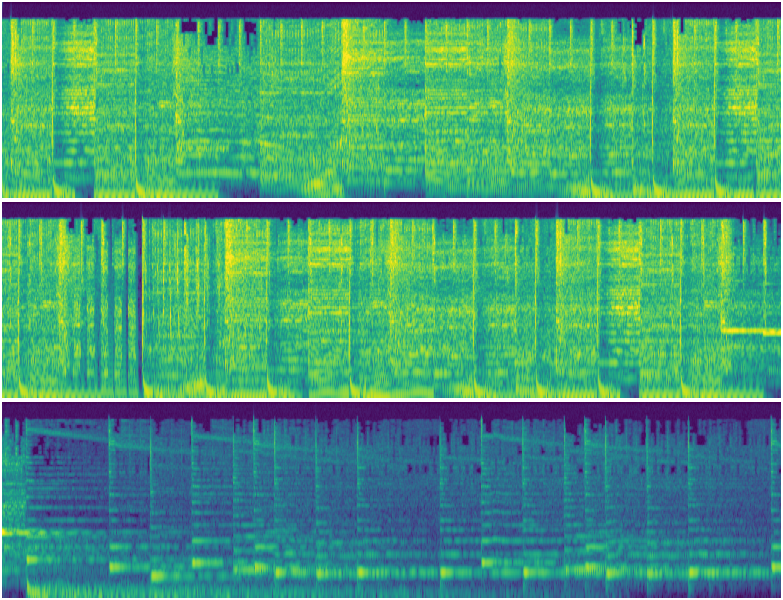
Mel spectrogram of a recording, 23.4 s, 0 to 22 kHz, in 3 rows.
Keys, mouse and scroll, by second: 1.6 s, 4.4 g, 5.7 g, 7.2 click, 8.2 click, 10.1 s, 13.2 shift+middle click, 13.8-15.0 shift+middle drag, 15.0 click, 16.2 r, 19.1 middle click, 20.7 g, 22.1 middle click, 22.7 middle click, 23.1 click.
